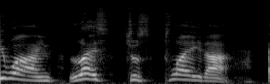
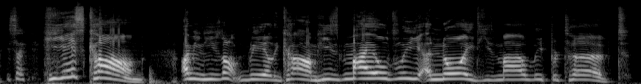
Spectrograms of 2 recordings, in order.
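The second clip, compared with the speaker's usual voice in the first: usual speaking voice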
